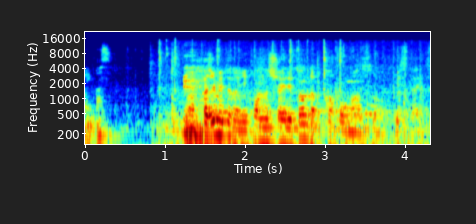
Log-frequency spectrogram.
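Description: A man speaking, most likely Japanese that the transcript left out. A brief quieter moment near the start is broken off by an abrupt cut.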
